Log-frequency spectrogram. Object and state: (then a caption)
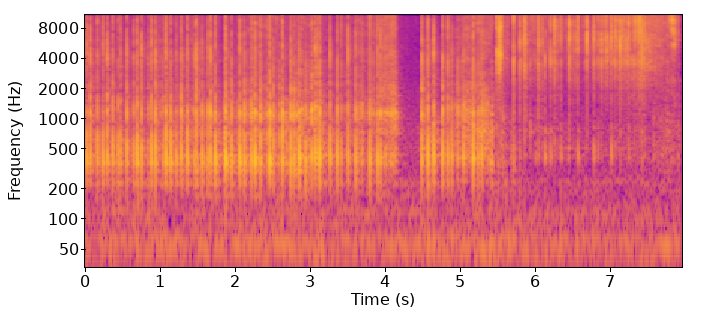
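Cardboard book cover. A hardback book with a cardboard cover is tapped rapidly and continuously, producing dry, hollow cardboard-like clicks with a midrange tone. The tapping briefly pauses just past the halfway point, then resumes.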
